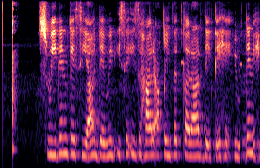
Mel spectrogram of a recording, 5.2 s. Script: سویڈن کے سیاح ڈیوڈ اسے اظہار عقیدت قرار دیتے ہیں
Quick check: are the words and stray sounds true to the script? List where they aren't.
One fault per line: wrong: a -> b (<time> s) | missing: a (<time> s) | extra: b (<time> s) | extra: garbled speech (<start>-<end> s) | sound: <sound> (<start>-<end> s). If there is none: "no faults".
sound: thud (0.2-0.4 s)
extra: garbled speech (4.7-5.2 s)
